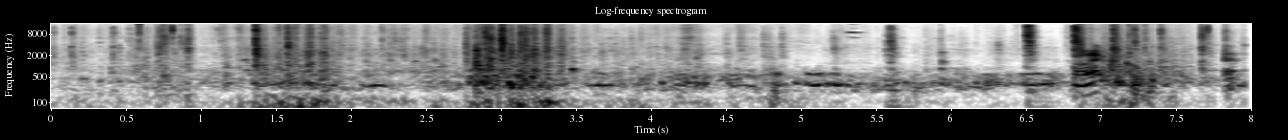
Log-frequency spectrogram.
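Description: Domestic pigeons cooing with repeated low calls, broken by a few short rushes of noise, the loudest about three seconds in.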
